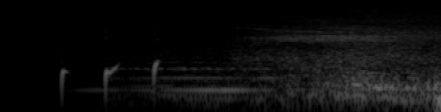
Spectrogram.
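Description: Logo-intro sound effects: three quick pops, each gliding upward in pitch and a little higher than the one before, followed by a swelling whoosh that grows steadily louder.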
